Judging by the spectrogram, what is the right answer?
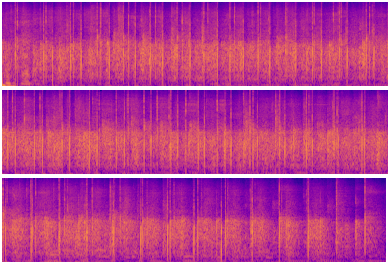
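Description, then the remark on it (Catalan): Sustained applause from an audience at a council meeting for the representatives of the Consell d'Infants (children's council), a dense, steady patter of many hands clapping for about eleven seconds before it begins to fade, with no speech over it. “Crec que un aplaudiment estaria molt bé.”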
